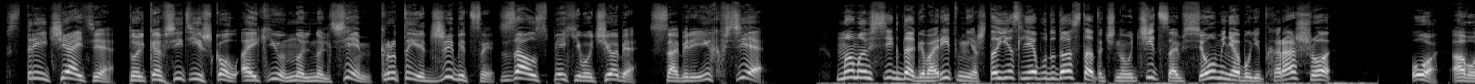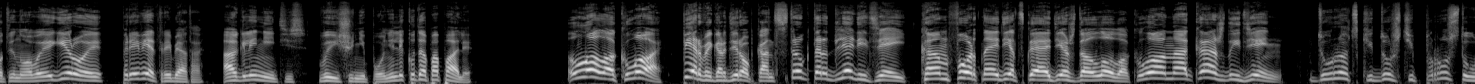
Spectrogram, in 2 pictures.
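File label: 12 years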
